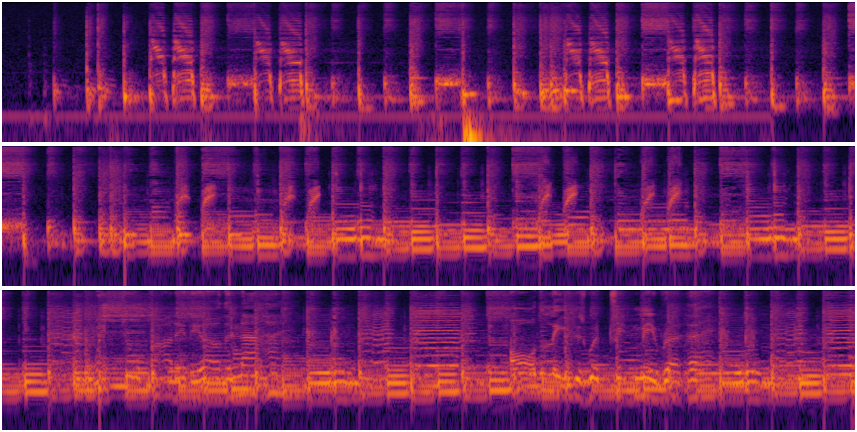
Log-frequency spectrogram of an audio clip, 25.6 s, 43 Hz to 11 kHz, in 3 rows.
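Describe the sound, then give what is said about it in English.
An upbeat 1970s disco novelty song with duck quacks plays loud and continuous, starting with a thinner intro before building into a full dance groove with a steady, driving beat. “it's from the 1970s, and it's called …. So, here we go. This is ….”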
